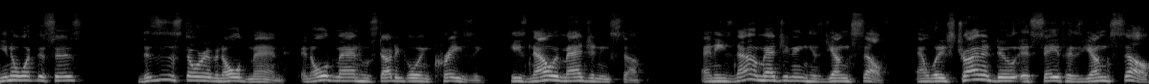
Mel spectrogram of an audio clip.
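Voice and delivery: ordinary talk, nothing marked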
